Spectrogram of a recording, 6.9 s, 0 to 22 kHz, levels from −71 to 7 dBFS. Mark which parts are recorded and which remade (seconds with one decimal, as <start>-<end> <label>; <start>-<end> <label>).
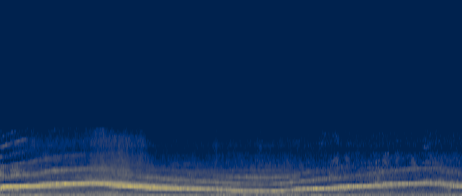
0.0-0.4 recorded; 0.4-4.5 remade; 4.5-6.9 recorded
